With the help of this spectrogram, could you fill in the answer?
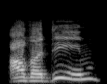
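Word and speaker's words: עֲבָדִים: it because there's asked so avadim the accent is on the end and whenever you have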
